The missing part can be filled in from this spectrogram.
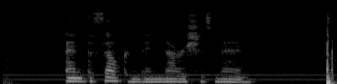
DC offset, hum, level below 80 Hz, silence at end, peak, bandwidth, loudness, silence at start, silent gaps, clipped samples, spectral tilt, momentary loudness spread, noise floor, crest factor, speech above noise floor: under 0.1%; none; -46 dBFS; 0 s; -10 dBFS; 14 kHz; -40 LUFS; 0.05 s; none; under 0.1%; -6.5 dB/octave; 8 LU; -64 dBFS; 28 dB; 24 dB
